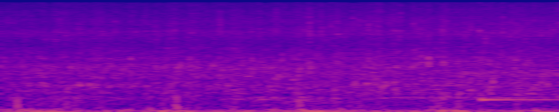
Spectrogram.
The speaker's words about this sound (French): Pour l'instant, sérénité du clapotis de l'eau.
